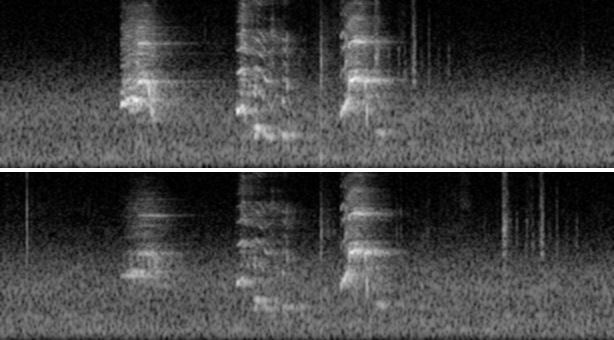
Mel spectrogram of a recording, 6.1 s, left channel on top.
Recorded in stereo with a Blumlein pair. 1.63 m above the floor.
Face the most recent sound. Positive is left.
turn(degrees=5)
